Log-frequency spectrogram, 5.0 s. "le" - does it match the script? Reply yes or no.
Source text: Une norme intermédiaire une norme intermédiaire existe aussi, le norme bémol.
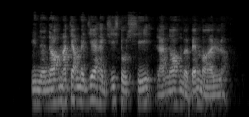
no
